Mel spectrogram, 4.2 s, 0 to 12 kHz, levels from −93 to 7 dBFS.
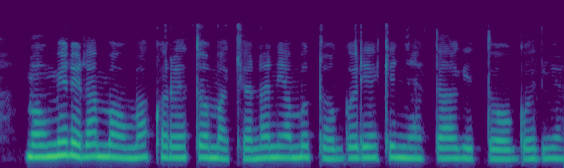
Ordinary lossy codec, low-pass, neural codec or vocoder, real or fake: none; 7.2 kHz; codec, 16 kHz, 4 kbps, FreqCodec, larger model; fake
